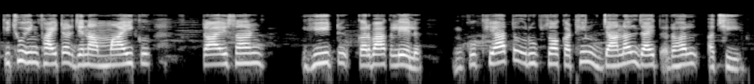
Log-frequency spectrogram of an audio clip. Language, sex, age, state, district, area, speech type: Maithili, female, 18-30, Bihar, Darbhanga, rural, read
